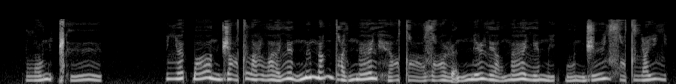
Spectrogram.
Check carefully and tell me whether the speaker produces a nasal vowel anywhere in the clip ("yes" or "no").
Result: no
